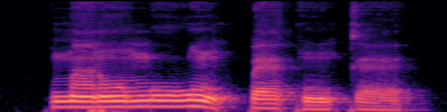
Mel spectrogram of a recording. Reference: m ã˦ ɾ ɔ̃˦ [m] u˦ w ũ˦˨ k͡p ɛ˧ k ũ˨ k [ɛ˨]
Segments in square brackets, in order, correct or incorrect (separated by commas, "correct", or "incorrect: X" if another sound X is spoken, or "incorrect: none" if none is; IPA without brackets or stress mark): correct, correct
